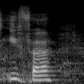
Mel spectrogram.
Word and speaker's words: Aoife: It's Aoife, A-O-I-F-E, the normal way.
